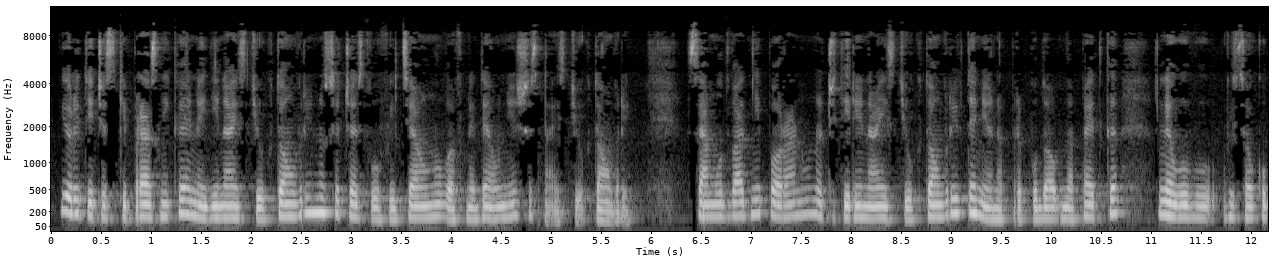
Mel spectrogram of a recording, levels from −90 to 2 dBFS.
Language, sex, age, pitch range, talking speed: Bulgarian, female, 50-69, 125-160 Hz, 140 wpm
